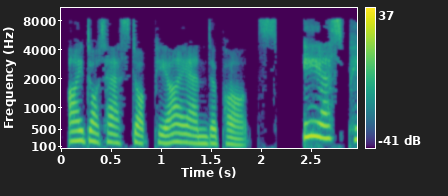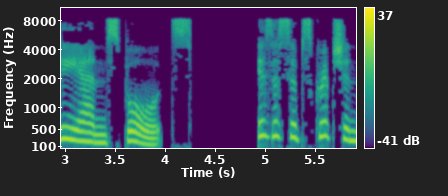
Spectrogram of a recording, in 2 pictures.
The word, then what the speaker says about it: ESPN Deportes: ESPN Deportes, Spanish pronunciation, I.S.PIN Deportes, ESPN Sports, is a subscription television network that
